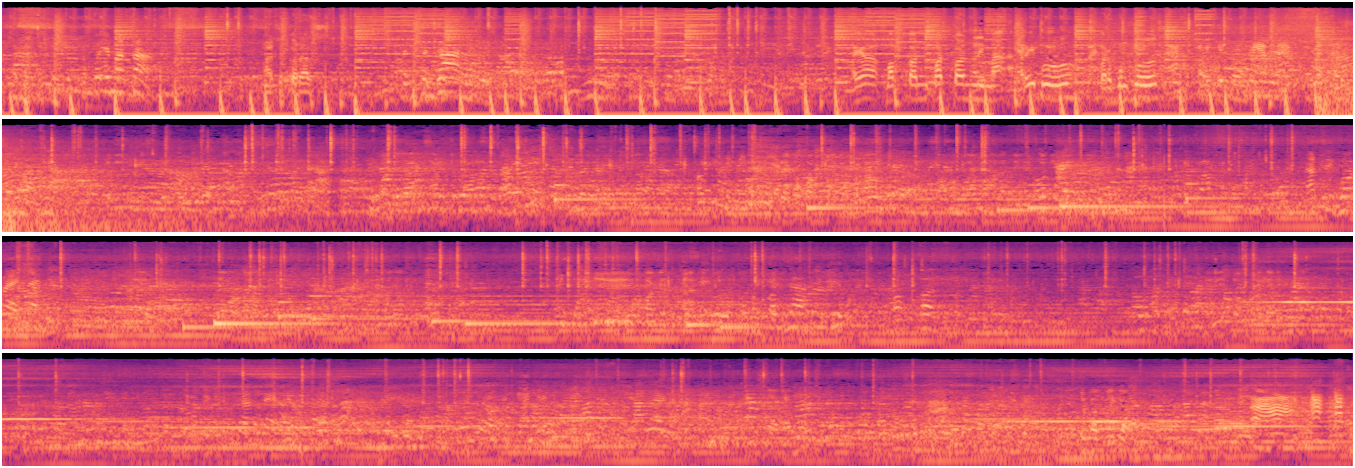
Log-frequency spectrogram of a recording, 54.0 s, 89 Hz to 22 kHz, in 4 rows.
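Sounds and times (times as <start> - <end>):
popcorn kernels popping in a pan: 0.0 - 34.8
background music: 0.0 - 54.0
people talking: 0.0 - 54.0
voices: 0.0 - 54.0.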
